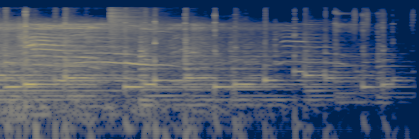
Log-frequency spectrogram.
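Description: A cat meowing, with a long falling call about a second in, over music with stepping notes that fades out near the end.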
